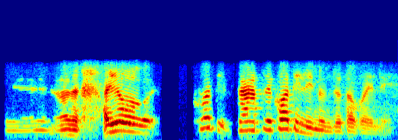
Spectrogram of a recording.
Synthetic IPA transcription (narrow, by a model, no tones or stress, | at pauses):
eɦʌd͡zurʌjo | kʌt̪it͡sat͡slekʌt̪ilinuɦunt͡sʰʌt̪ʌpa̰ḭ̃lḛ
